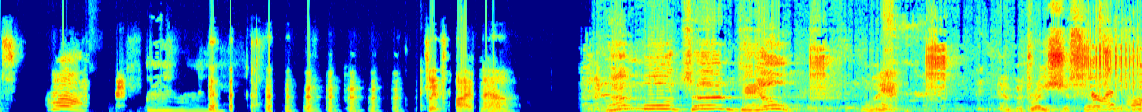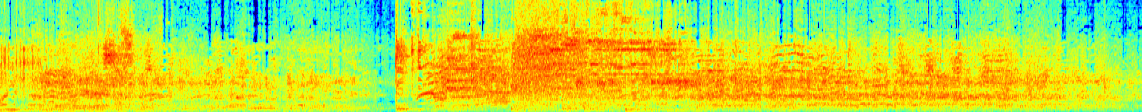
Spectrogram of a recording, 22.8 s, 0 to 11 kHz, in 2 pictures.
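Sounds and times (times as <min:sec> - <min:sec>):
speech: 0:00.0 - 0:03.4, 0:04.2 - 0:05.2, 0:05.8 - 0:09.4, 0:10.0 - 0:14.8
people laughing in a crowd: 0:02.0 - 0:04.5, 0:05.8 - 0:22.8
busy crowd chatter: 0:07.9 - 0:22.8
glass shattering with a sharp bright crash: 0:15.4 - 0:18.5.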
